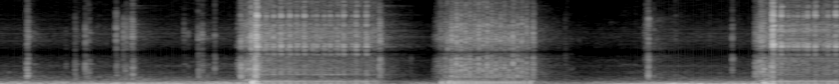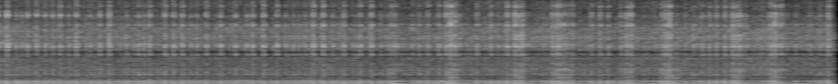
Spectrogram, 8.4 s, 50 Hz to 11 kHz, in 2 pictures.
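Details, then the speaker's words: Losi Aftershock nitro RC engine being tuned: idles buzzily but stumbles and bogs when blipped, running rich; the needle is leaned out one more 1/8 turn. "okay that sounds great but it's still bogging so I'm gonna lean it out one more one more 1/8 turn"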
